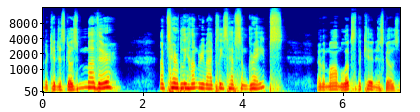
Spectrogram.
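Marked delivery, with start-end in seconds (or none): 0.7-4.8 put-on high, prim little child voice; well-spoken kid. Well-spoken kid asking mother for grapes, polite child voice. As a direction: play a politely pleading, articulate kid. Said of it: "most well-spoken kid I've ever heard".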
